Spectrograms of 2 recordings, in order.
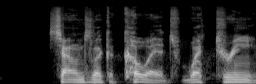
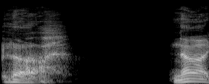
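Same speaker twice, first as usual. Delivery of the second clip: normal talking voice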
